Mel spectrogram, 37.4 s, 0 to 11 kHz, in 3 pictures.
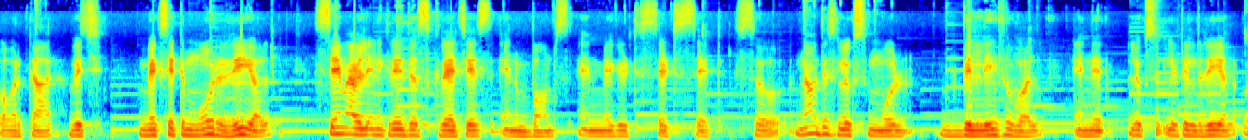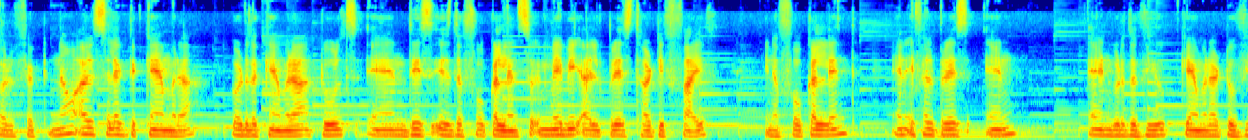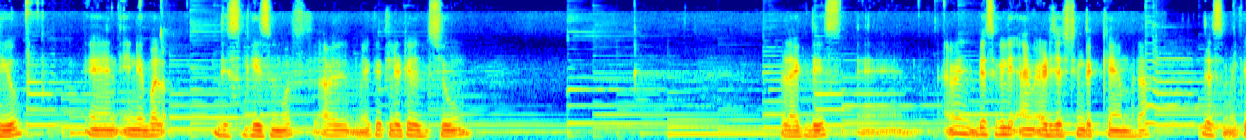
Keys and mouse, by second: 0.3 shift+click, 0.4 shift+middle click, 0.5 shift+drag, 3.1-4.5 drag, 4.9 click, 6.4 click, 6.7 click, 7.2 shift+click, 7.9 shift+drag, 8.7-9.1 shift+drag, 9.8 Home, 10.7 ctrl+s, 17.2-18.8 drag, 21.5 n, 23.1 click, 24.1 click, 25.9 click, 26.1 click, 27.7-31.6 drag, 33.1 middle click, 34.2-36.6 shift+middle drag, 36.7 click.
